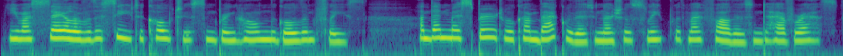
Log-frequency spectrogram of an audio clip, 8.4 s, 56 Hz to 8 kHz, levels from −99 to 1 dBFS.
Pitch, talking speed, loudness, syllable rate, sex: 240 Hz, 235 wpm, -18 LUFS, 5.0 syllables/s, female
